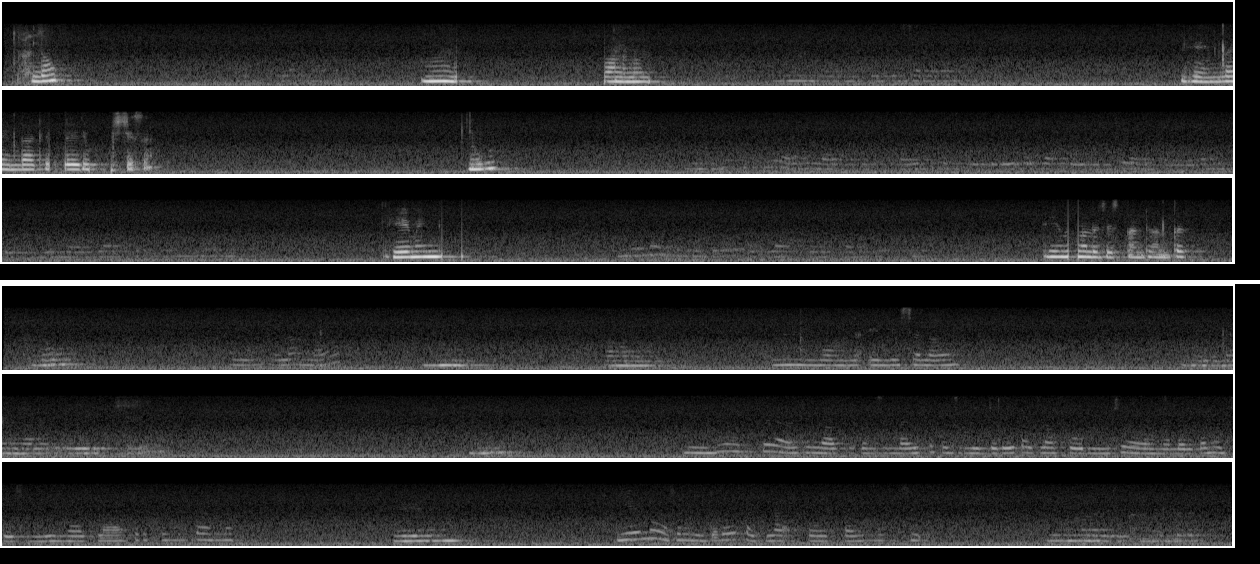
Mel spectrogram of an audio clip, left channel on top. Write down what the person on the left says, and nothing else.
hello
ఉమ్ బావున్నా
ఏంలె ఇందాకే డైరీ ముసేసా నువ్వు
ఏమైయింది
ఏమ ఆలోచిస్తాంటివి అంత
